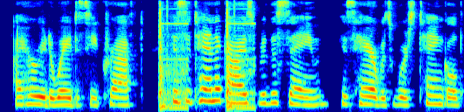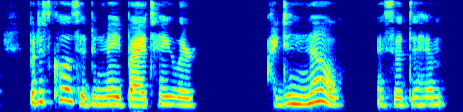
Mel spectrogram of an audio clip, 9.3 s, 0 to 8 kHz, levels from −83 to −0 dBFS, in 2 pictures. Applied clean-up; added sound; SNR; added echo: classical method spectral subtraction.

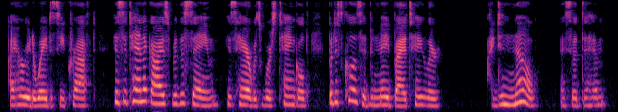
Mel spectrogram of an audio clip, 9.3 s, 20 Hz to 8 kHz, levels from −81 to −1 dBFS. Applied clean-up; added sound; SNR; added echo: none; none; none; none.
